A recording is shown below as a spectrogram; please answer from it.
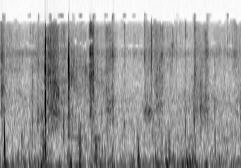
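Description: Footsteps on a paved footpath: a run of short, irregular steps, the sharpest about half a second in.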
